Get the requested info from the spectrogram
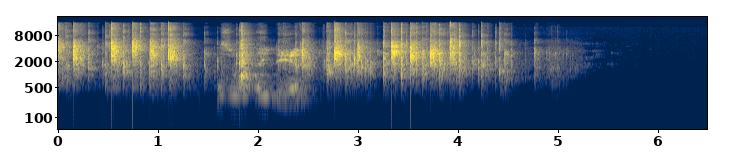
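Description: Spray paint can being shaken, its mixing ball rattling in quick runs, stopping about five seconds in.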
